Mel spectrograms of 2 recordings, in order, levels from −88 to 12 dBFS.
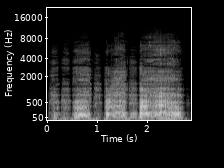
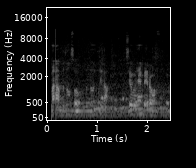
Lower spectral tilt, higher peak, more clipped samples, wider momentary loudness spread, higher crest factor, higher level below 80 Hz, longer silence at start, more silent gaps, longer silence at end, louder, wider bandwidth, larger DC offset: first, -9.5 dB/octave vs -5.5 dB/octave; first, 0 dBFS vs -20 dBFS; neither; first, 12 LU vs 8 LU; about the same, 18 dB vs 20 dB; first, -30 dBFS vs -74 dBFS; about the same, 0.1 s vs 0.05 s; neither; first, 0.2 s vs 0 s; first, -18 LUFS vs -39 LUFS; second, 7.4 kHz vs 10.5 kHz; neither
